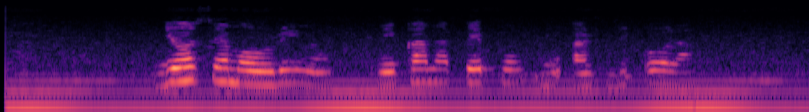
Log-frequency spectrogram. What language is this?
Swahili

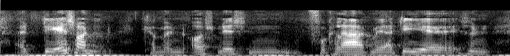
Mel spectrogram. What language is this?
Danish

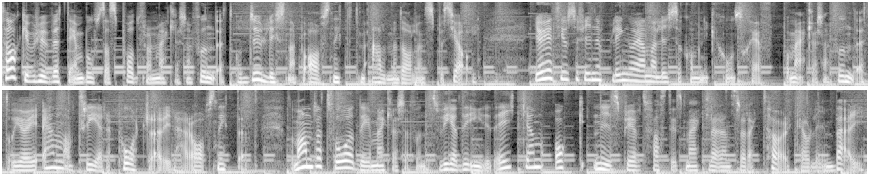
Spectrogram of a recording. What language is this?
Swedish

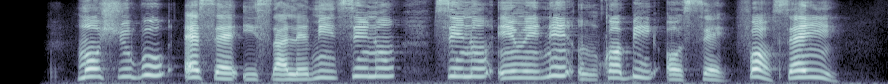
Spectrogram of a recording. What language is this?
Yoruba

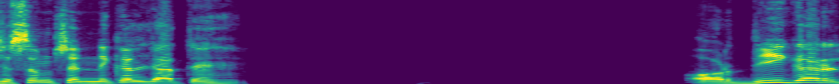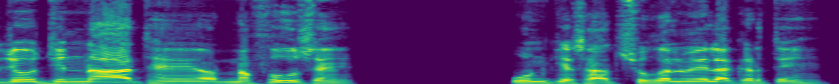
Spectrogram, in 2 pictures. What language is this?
Urdu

